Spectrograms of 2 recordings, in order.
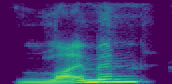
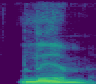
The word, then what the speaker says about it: Lim: Lyman, or that, are we saying Lim? Lim. I like Lim Lim better.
